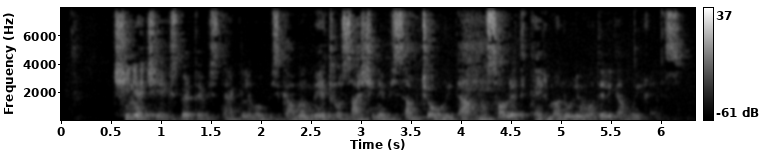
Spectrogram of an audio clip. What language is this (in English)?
Georgian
